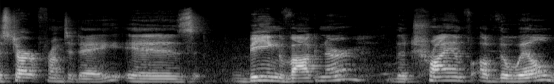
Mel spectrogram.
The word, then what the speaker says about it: Wagner: from today is being vogner the triumph of the will by Simon Callow it's you can see it's spelled like Wagner but I believe it's pronounced vogner right so why am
